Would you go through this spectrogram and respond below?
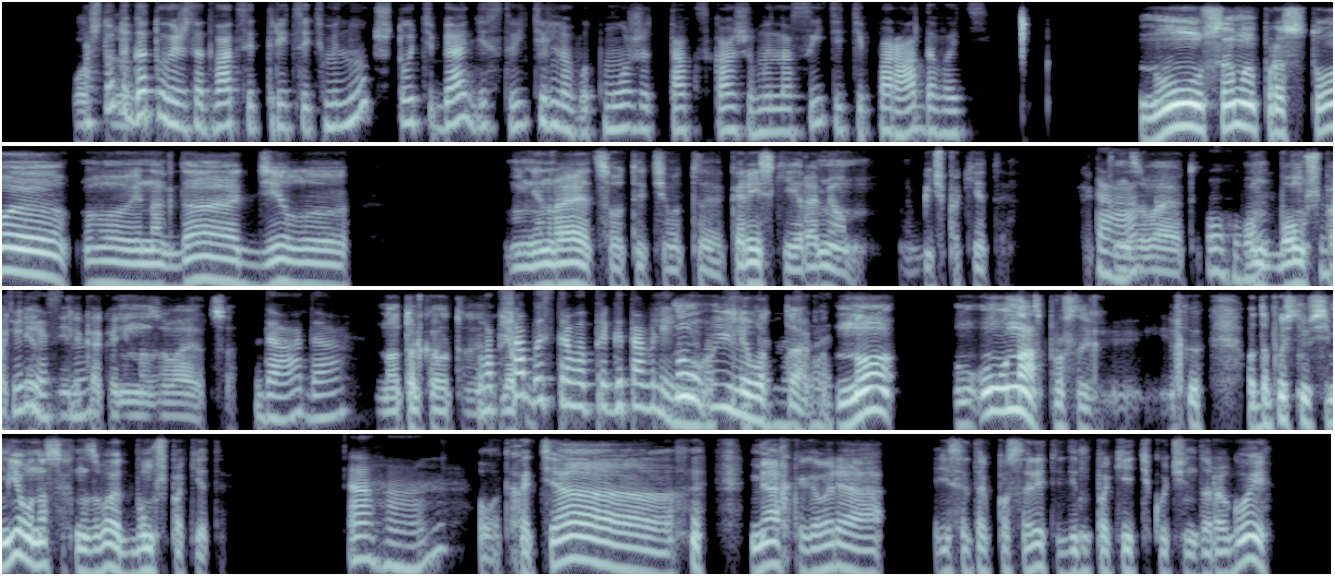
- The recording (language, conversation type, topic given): Russian, podcast, Что для вас значит уютная еда?
- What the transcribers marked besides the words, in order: other background noise; tapping; drawn out: "Хотя"; chuckle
